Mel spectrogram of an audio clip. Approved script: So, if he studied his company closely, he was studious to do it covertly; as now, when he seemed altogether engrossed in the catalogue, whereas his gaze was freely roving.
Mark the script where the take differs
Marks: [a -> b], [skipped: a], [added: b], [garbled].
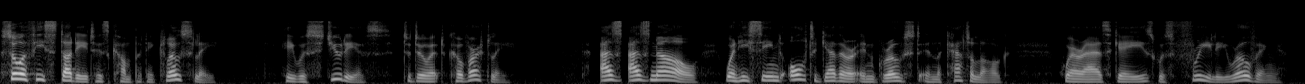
So, if he studied his company closely, he was studious to do it covertly; as [added: as] now, when he seemed altogether engrossed in the catalogue, whereas [skipped: his] gaze was freely roving.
